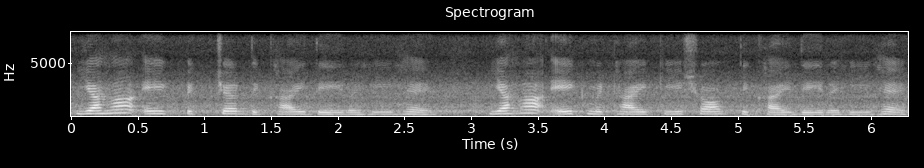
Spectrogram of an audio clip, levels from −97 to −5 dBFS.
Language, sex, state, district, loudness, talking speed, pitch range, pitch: Hindi, male, Madhya Pradesh, Katni, -20 LUFS, 155 wpm, 195-240 Hz, 215 Hz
